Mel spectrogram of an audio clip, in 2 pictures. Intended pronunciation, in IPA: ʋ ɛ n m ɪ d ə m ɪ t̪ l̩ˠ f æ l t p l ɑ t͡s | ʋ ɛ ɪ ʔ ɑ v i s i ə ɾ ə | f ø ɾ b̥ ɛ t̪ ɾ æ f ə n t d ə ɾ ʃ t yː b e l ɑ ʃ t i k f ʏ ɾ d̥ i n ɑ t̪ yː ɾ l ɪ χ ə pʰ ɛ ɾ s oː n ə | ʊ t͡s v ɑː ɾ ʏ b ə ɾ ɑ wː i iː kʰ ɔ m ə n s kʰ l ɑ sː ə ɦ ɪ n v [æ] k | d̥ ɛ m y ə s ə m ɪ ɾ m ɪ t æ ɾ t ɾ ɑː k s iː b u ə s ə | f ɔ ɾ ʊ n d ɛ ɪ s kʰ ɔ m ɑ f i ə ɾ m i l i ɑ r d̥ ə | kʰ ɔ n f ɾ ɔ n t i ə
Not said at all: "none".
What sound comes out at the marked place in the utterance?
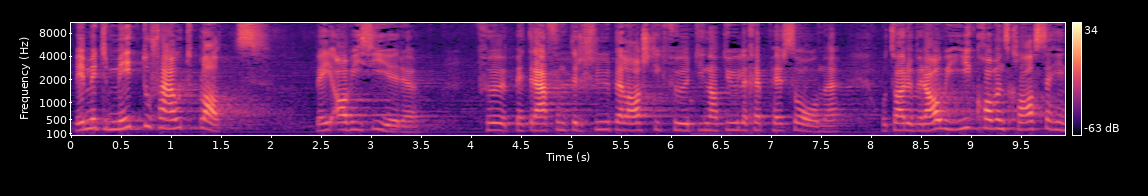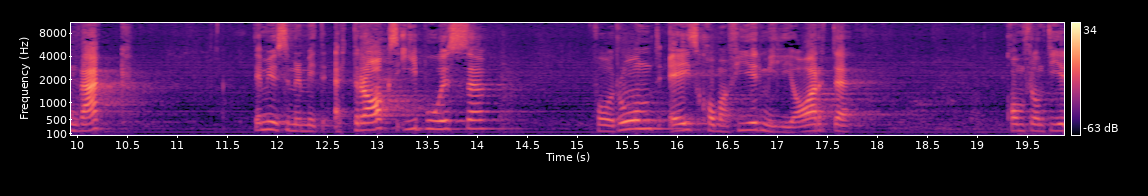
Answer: æ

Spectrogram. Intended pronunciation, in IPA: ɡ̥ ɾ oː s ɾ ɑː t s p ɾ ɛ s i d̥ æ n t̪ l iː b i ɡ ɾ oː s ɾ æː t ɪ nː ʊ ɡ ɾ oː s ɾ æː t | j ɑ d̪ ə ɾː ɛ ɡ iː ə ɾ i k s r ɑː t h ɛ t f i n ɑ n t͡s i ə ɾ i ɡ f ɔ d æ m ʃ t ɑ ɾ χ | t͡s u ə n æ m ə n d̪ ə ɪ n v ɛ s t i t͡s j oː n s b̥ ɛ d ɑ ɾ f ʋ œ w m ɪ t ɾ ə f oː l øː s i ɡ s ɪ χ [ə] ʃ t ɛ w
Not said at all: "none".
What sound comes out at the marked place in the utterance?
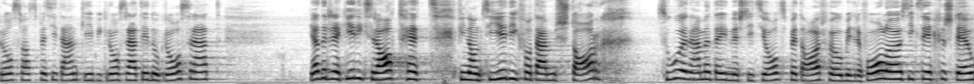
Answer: ə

